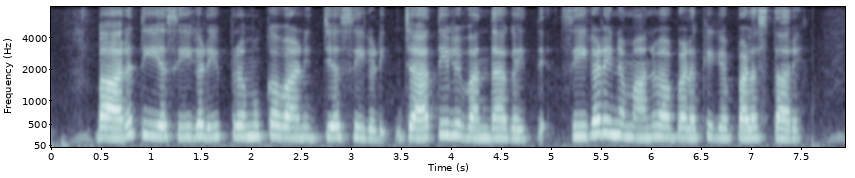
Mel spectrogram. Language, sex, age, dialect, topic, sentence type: Kannada, female, 18-24, Mysore Kannada, agriculture, statement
